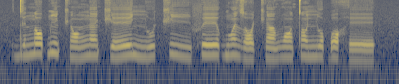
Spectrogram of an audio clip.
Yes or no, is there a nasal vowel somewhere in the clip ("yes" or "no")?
yes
